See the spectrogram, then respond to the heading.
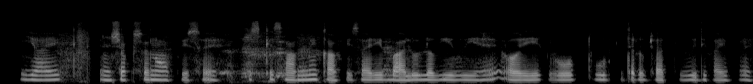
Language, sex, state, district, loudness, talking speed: Hindi, male, Uttar Pradesh, Jalaun, -34 LUFS, 185 wpm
